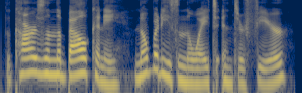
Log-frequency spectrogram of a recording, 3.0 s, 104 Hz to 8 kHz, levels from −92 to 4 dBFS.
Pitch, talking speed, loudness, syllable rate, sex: 210 Hz, 220 wpm, -19 LUFS, 6.3 syllables/s, female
